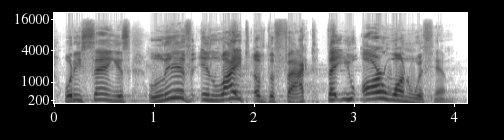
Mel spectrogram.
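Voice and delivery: fervent, loud, high preaching. Acted. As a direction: preach it out to the congregation. Preaching at full force.

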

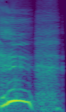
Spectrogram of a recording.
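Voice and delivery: sharp, high mimicked gasp; imitated choking gasp. Father imitating his daughter struggling to breathe, imitated gasp. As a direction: suck in a loud, high gasp like a choking child. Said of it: "Finley's like ... breathing weird".

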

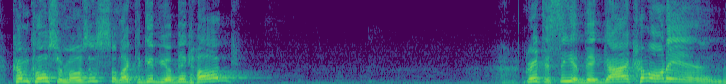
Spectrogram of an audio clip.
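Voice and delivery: high, sugary welcoming voice; high mock-friendly greeting; Mister Rogers' God. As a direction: gush like a sweet TV host. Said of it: "Mister Rogers' God does".

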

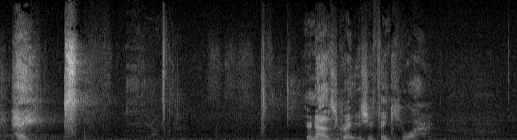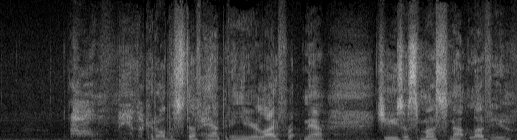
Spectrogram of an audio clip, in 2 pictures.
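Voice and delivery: the enemy whispering lies in your ear; insidious whisper. Acted. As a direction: murmur it low, like a secret taunt. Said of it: "sounds like a whisper in your ear".

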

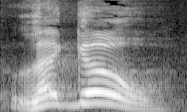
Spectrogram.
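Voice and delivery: high, loud command; voice from heaven. Acted. Heaven instructing the man on the branch, called-down command. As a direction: call it down from above.

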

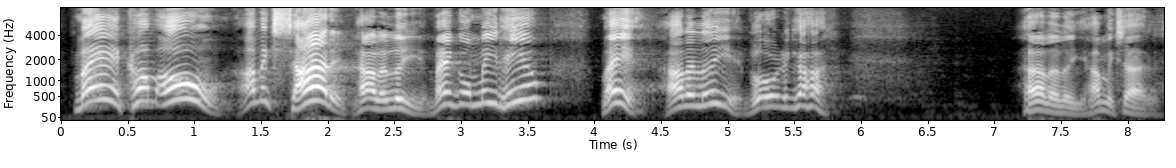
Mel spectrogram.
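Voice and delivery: loud, high joyful preacher's cry; full-force preaching. Acted. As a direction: whip the congregation into joy.

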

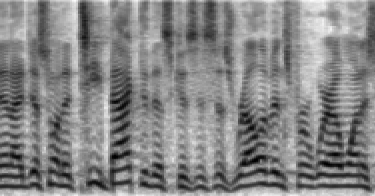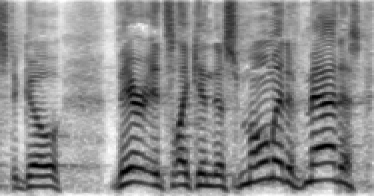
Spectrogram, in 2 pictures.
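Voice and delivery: usual speaking voice

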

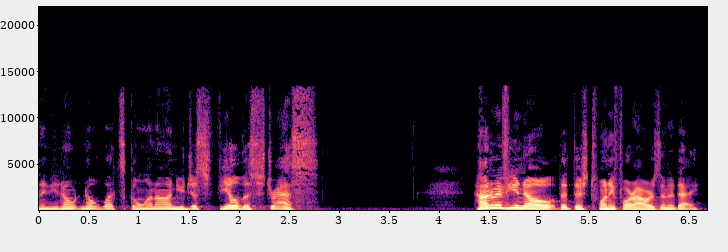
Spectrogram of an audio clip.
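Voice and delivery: ordinary talk, nothing marked

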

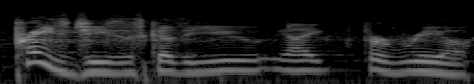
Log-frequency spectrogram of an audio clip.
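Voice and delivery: softly sarcastic pious thanks; understated, pretend-touched praise; mock gratitude. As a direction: quietly feign being blessed by the insult. Mock gratitude during a heated fight.

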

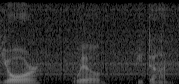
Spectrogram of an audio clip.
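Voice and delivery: hushed resigned prayer; quiet surrender. Retold or imitated. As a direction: let go and yield, softly. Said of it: "But then".

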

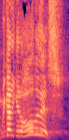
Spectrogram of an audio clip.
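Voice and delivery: high, insistent mock voice of the legalists; mock Judaizers. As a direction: play the rigid traditionalists pushing their rules. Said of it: "these people are saying".

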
